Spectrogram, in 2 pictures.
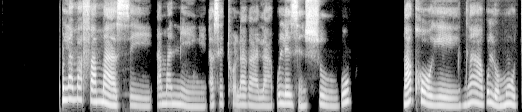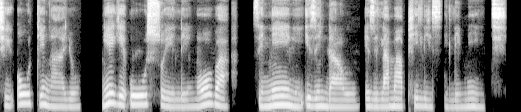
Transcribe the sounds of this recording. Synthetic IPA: ɣulamafamasiamaneŋiʔasɛtʰɔlaɣalaɣulezint͡sʼuɣu | ŋakʰɔɣɛŋ͡ǁaɣulomutʰiʔowud̥ʱiŋajɔ | ŋɛɣɛʔuwuswɛlɛŋɔβa | z̥ineŋiʔizindʱawɔezilamapʰilisilemiːtʰi̥

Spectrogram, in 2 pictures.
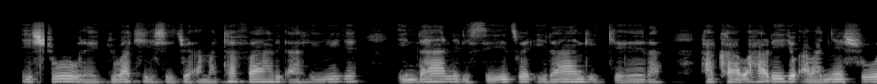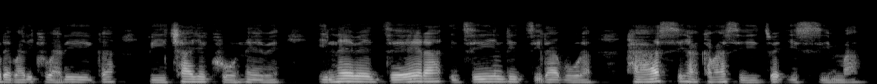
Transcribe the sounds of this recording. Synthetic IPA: iʃuːɾe̞ɾɟuːβakʰiʃid͡ʒwe̞̰ʔamatafaɾiʔaɦije̞indaːniɾisizwe̞ʔiɾaːŋɡiɟe̞ːɾahakʰaβaɦa̰ɾijo̞ʔaβaɲe̞ːʃuːɾe̞βaɾikʰuβaɾiːɡaβit͡ʃaje̞kʰuːn̥he̞βe̞ | in̥he̞βe̞ze̞ːɾaiziːndizḭɾaβuɾahaːsihakʰaβahasizwe̞ʔisima

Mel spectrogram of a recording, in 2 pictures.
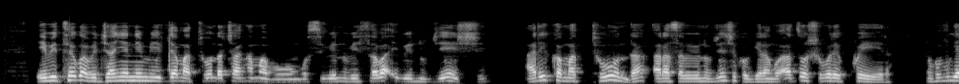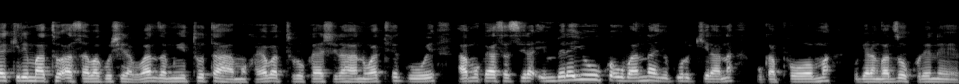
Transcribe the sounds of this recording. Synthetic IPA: iβitʰe̞ɡwaβid͡ʒaːɲe̞nimivjamatʰuːndat͡ʃaːŋ̥hamaβuːŋɡosiβiːn̥huβisaβaʔiβiːn̥huvjiːnʃi | aɾikoamatʰuːndaːɾasaβiβiːn̥huvjiːnʃikuɡiɾaŋɡo̞azo̞ːʃo̞βo̞ɾe̞kwe̞ːɾa | nukuvuɡijakiɾimato̞asaβaɡuʃiɾaβuβaːnzamŋiːtutahamukajaβatʰuɾukajaʃiɾahaːn̥uwatʰe̞ɡuːje̞ | ahamukajasasiɾaʔimbe̞ɾe̞juːko̞uβaːndaːɲuɡwuɾukʰiɾana | uɡapʰo̞ːmakuɡiɾaŋɡoazo̞ːkuɾe̞ne̞ːza

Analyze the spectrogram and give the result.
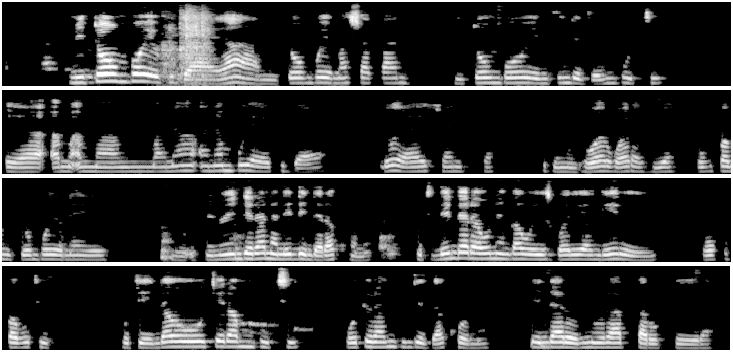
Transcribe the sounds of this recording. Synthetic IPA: mito̞mbo̞je̞kudʱajamito̞mbo̞je̞maʃakana | mito̞mbo̞je̞nzinde̞d͡ze̞mubuti | jamamanaanambujaje̞kudʱaja | ndoojaːiʃandisa | kutimuntʰuwarwaɾaɦija | wokupamito̞mbo̞jonajeo | rino̞e̞nde̞ɾanane̞ɗe̞ndaɾakonakutiɗe̞ndaɾauneŋɡawoizwaɾijaŋɡe̞ɾei | wo̞kupakuti | kutie̞ndawot͡ʃe̞ɾamubutʰi | woto̞ɾamuzinde̞d͡zakʰo̞na | ɗe̞ndaɾo̞rino̞rap̚aɾup̚e̞ːɾa

